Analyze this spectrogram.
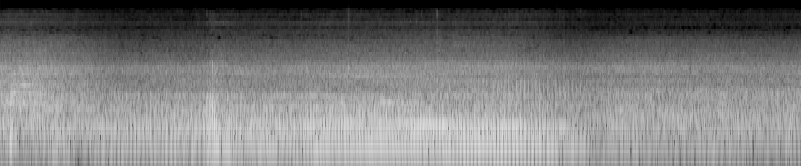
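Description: A motor's engine hums, getting louder about two and a half seconds in and fading away about two seconds before the end, over steady outdoor background noise. A single sharp click sounds just after two seconds in.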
